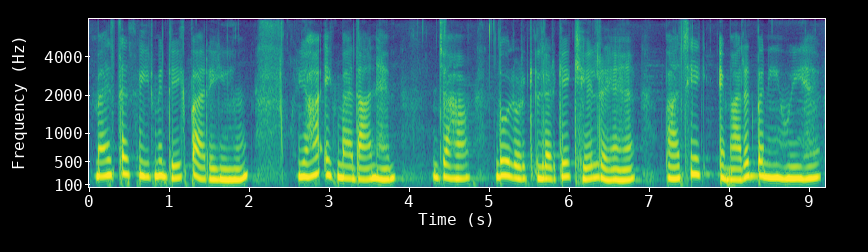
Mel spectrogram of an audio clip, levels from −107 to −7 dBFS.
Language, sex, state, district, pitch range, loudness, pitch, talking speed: Hindi, female, Chhattisgarh, Raipur, 205-245 Hz, -11 LUFS, 220 Hz, 170 wpm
